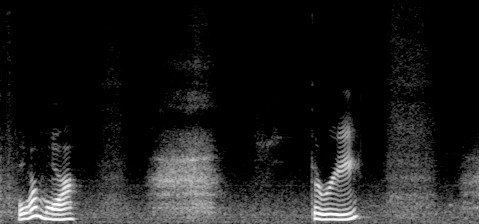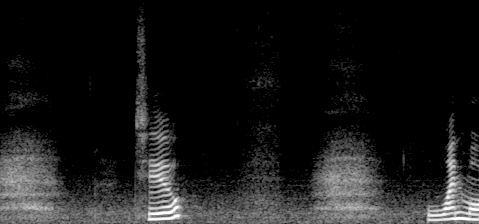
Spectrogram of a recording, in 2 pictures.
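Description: A young woman calls out short, sing-song cues close by.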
